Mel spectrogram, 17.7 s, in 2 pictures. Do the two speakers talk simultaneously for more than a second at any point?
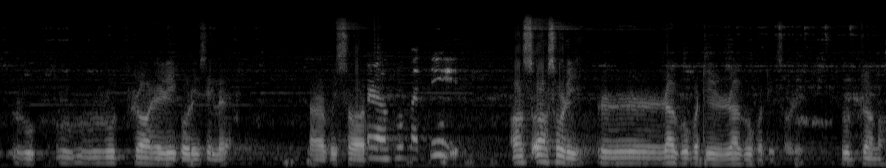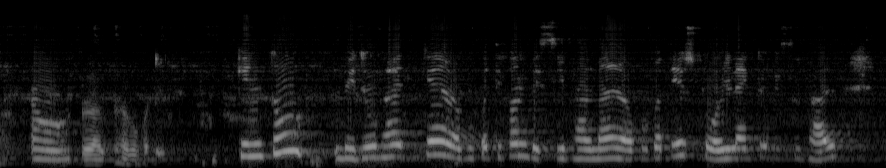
No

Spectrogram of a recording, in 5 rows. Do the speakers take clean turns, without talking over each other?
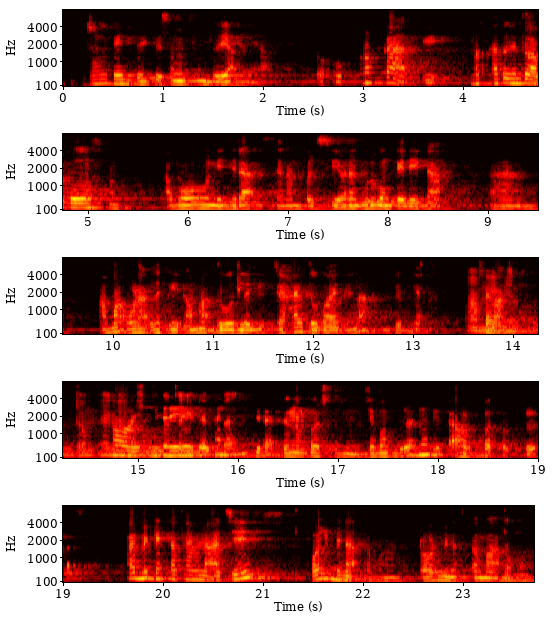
No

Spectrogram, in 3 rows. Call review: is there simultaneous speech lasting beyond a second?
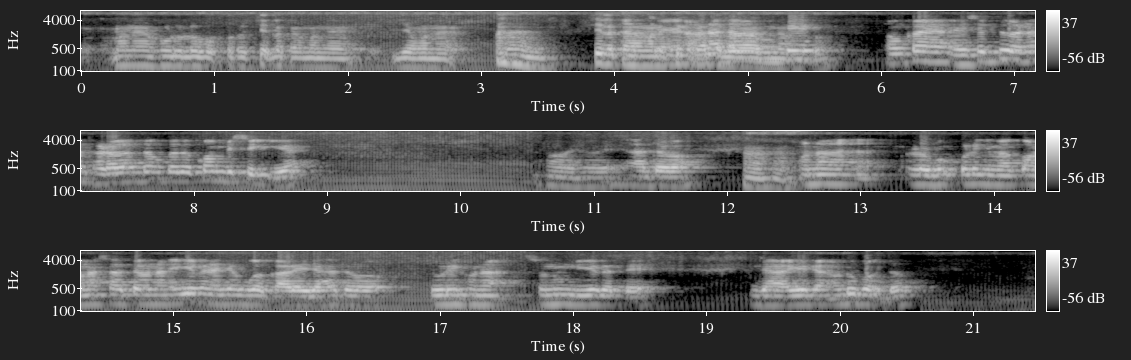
Yes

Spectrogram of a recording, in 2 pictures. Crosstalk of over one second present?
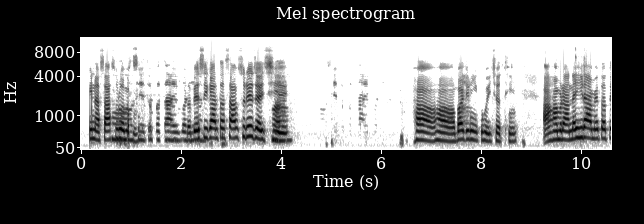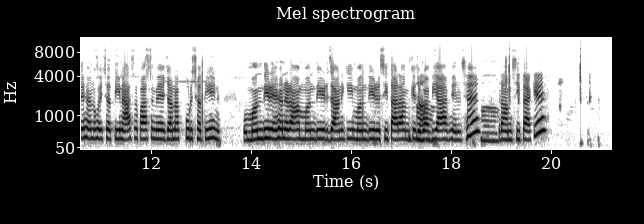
No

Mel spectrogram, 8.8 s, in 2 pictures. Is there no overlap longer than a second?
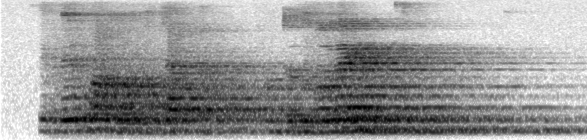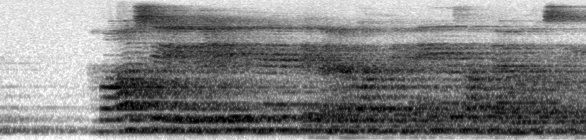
Yes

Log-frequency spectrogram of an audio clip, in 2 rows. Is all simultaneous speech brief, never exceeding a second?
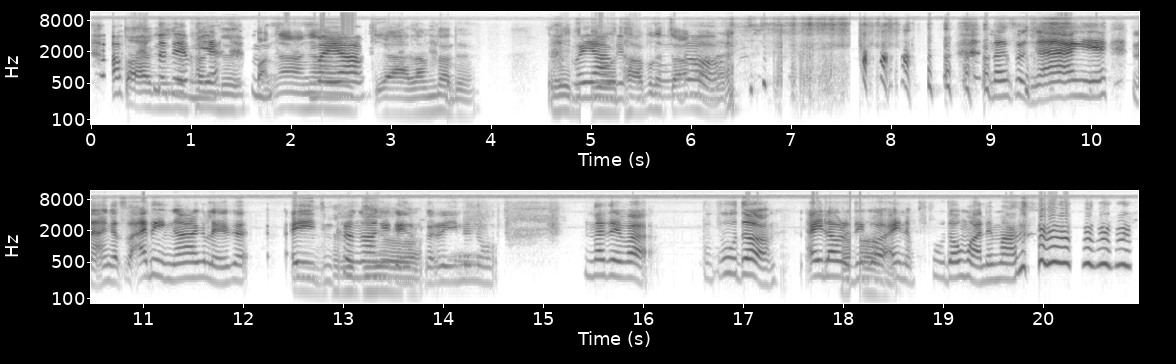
No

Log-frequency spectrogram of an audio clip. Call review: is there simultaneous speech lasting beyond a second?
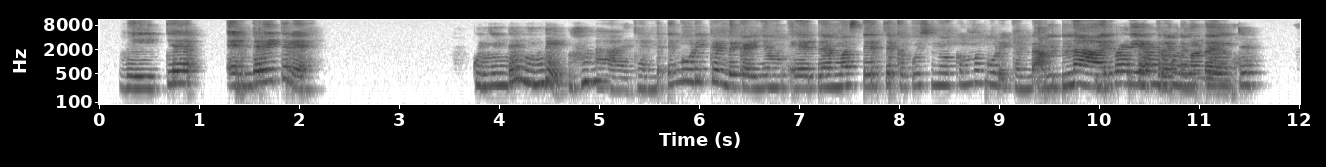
Yes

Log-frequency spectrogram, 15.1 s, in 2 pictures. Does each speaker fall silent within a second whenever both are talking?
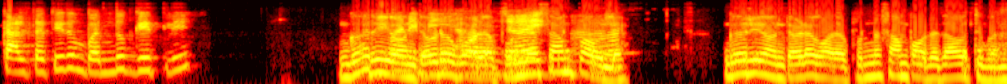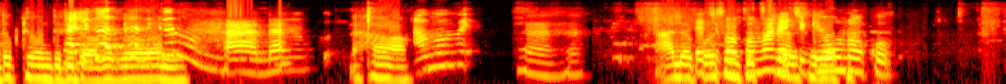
No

